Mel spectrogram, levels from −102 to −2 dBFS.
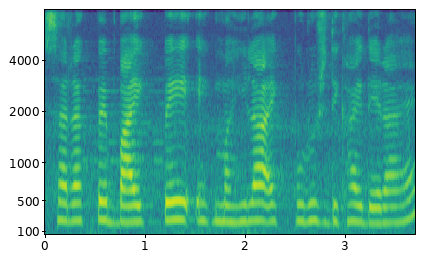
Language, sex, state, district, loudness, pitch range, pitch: Hindi, female, Jharkhand, Sahebganj, -17 LUFS, 215-235 Hz, 225 Hz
